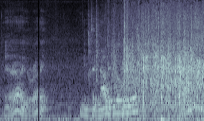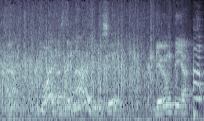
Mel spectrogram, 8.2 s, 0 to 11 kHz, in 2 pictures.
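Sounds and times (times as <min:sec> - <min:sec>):
speech: 0:00.1 - 0:03.3, 0:04.2 - 0:08.0
crowd applause: 0:02.0 - 0:07.9.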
